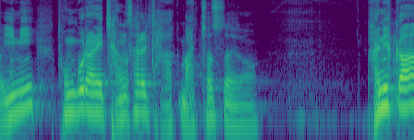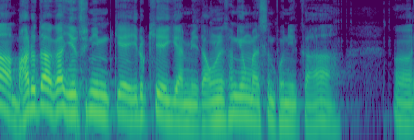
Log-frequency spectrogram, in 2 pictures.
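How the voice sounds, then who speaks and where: A man preaching a sermon as pastor, questioning his congregation directly. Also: mid-range voice. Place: church.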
